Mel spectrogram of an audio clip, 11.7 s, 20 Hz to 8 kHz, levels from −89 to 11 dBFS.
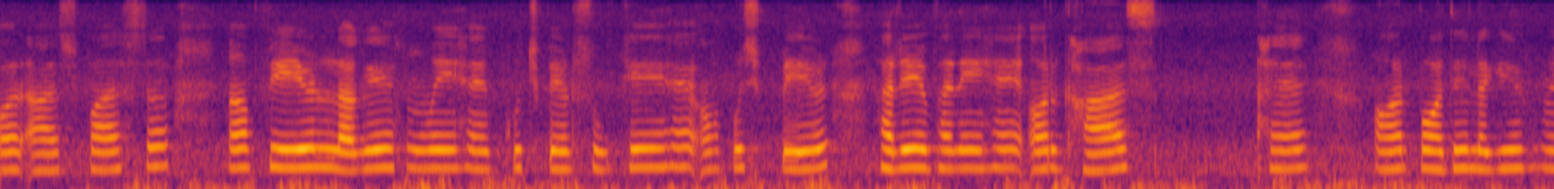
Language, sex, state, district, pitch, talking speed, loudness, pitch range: Hindi, female, Bihar, Lakhisarai, 255 Hz, 120 wpm, -17 LUFS, 250-265 Hz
